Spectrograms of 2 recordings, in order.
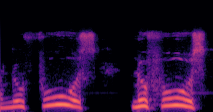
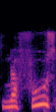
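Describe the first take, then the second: First: نفوس with pesh on noon, nufoos; teacher modelling نفوس as nu-foos; correct pronunciation. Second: نفوس with zabar on noon, nafoos; the mistaken نفوس said na-foos; teacher showing how not to say نفوس; wrong pronunciation. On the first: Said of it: "یہ نون کے اوپر پیش ہے". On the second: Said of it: "نفوس نہیں کہنا". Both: Shown as a demonstration.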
